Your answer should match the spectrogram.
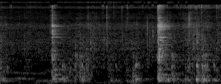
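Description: Carrots tipped into a pan of frying vegetable sauce with groundnut oil and stirred, giving a steady soft sizzle under two sharp scraping clatters of the spoon against the pan.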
